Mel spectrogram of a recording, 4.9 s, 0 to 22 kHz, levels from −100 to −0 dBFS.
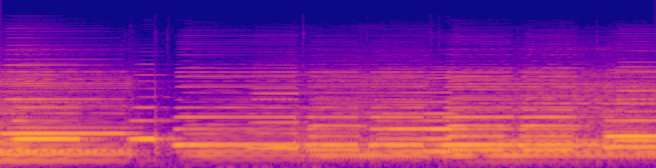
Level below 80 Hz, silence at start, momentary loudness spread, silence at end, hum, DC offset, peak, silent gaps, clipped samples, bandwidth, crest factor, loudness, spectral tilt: -64 dBFS; 0 s; 8 LU; 0 s; none; under 0.1%; -10 dBFS; none; under 0.1%; 12.5 kHz; 14 dB; -25 LUFS; -6 dB/octave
